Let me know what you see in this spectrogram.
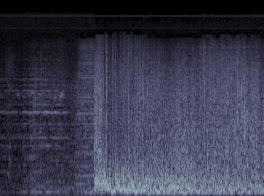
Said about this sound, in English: They find themselves near the base of the flat-top mountain and look up to see the top of the plateau erupt in an immense fireball.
